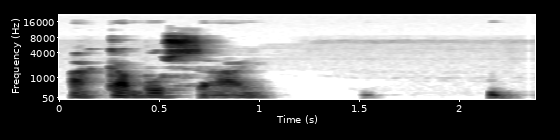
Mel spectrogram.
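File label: "Acabbussai", Sardinian word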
